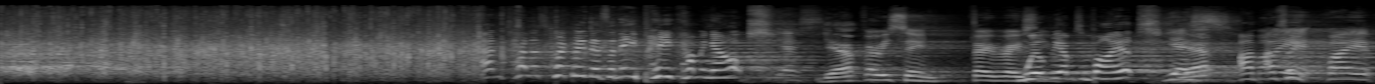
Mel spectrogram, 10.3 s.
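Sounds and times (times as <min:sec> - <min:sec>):
audience applause: 0:00.0 - 0:04.4
speech: 0:04.4 - 0:10.3.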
